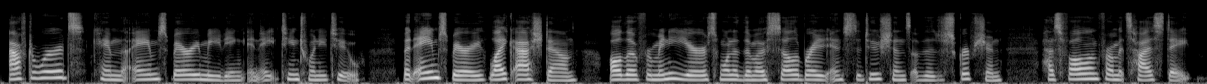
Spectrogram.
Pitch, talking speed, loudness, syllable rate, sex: 225 Hz, 160 wpm, -19 LUFS, 5.5 syllables/s, female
